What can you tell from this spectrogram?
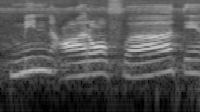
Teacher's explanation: اظہار کا مطلب ہے ظاہر کرنا. نون ساکن کی آواز کو ظاہر کریں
